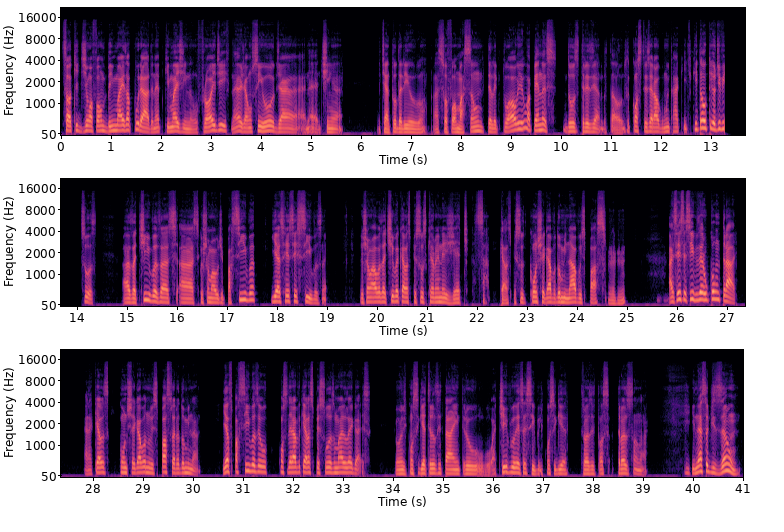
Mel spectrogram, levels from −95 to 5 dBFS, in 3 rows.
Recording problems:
audio cutting out; at 13 s for 1 s

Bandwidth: 14.5 kHz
